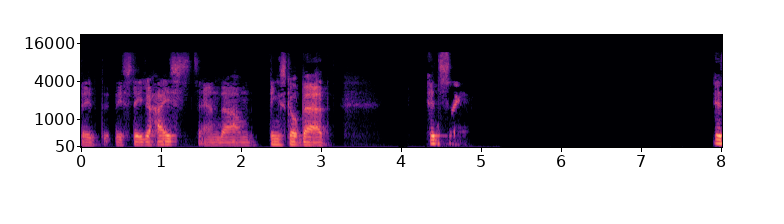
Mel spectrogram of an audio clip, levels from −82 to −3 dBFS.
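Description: Low-delay AAC compression runs throughout this speech, leaving it rough and grainy with noise between harmonics, likely from short-frame AAC-ELD coding at a rate fitting about 32 kbps.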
